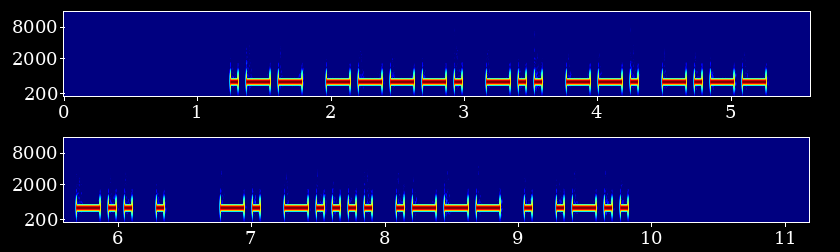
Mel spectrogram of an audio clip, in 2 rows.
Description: Morse code, heard as a keyed tone, about 20 wpm, 700 Hz. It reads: W9DGY DE N6JEL
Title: USA Callsign DE Callsign - 5 Characters - 20wpm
